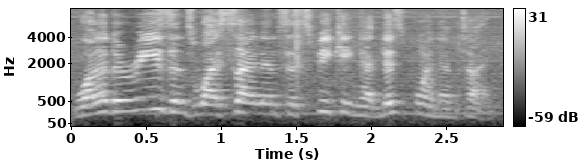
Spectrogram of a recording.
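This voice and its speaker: Her mid-range voice runs a little fast and sounds a little mellow as she hosts her radio talk show, where she also serves as a crisis counselor. Conversational yet emphatic, she hammers points home through repetition. The radio room is noisy, and the mic sits slightly distant.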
